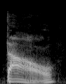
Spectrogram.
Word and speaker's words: Tao: So in the end, it's pronounced Dao and actually written Tao with a T.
